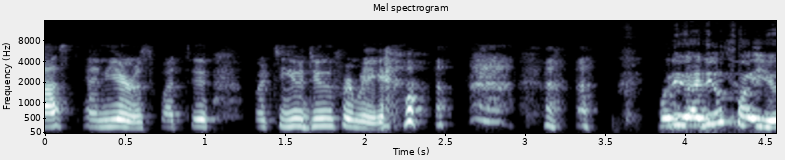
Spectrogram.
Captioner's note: laughs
